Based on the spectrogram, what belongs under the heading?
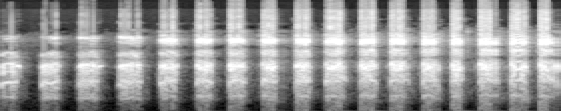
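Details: Female red junglefowl giving a lure call for males: evenly spaced, loud, rasping clucks repeated roughly four times a second throughout.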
